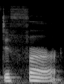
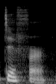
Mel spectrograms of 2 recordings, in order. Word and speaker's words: differ: differ یک فعل هست به معنای تفاوت داشتن، استرس روی بخش اول کلمه هستش، نمیگم differ، به این صورت تلفظ نمی کنم، میگم differ.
